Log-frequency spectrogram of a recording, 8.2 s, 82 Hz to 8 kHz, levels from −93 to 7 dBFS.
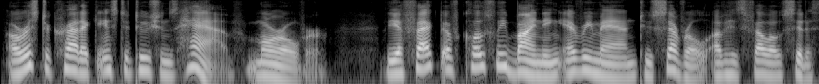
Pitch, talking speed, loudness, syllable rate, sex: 150 Hz, 125 wpm, -19 LUFS, 5.0 syllables/s, male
